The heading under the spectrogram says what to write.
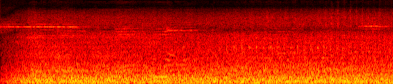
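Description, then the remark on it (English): A dense, steady roar of road traffic in unrelenting rain, loud and continuous from start to finish, with a heavy low rumble and no single vehicle standing out from the wash of noise. “And dizzy traffic.”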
